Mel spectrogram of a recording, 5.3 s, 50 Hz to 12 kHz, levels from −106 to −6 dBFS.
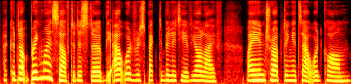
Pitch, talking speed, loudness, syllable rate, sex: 200 Hz, 205 wpm, -21 LUFS, 6.2 syllables/s, female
